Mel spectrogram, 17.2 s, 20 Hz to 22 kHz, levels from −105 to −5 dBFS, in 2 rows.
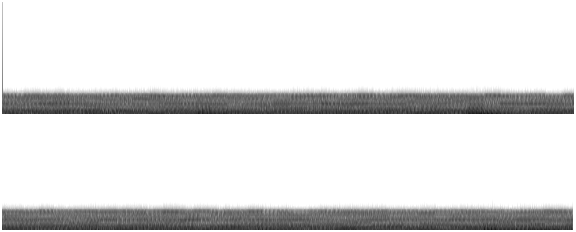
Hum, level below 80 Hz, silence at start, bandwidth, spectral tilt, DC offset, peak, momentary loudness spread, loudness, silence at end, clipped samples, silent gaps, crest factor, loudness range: none; -30 dBFS; 0 s; 0.8 kHz; -19 dB/octave; under 0.1%; -10 dBFS; 4 LU; -30 LUFS; 0 s; under 0.1%; none; 16 dB; 2 LU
